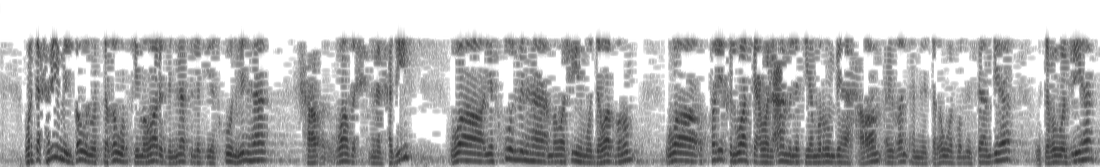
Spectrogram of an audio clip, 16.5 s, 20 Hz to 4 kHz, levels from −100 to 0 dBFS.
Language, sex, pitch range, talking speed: Arabic, male, 145-190 Hz, 110 wpm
